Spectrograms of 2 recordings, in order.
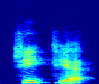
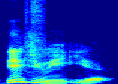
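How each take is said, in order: First: The words are run together into two syllables. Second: Each word is said separately and in full. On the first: "My extended family, they'll cheat yet" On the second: "Instead of"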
